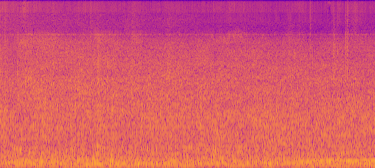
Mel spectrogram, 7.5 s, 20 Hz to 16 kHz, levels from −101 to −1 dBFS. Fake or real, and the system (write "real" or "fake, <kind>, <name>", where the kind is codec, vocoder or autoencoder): fake, codec, SNAC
